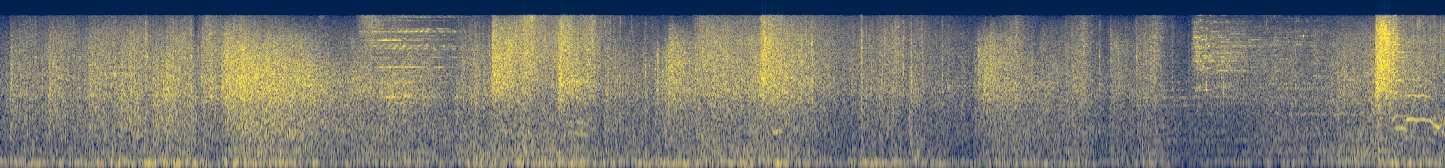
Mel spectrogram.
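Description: A large beast roars and stomps heavily.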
